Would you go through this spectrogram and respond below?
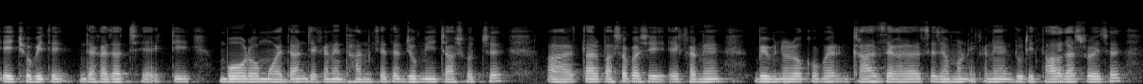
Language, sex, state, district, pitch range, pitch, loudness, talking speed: Bengali, male, Tripura, West Tripura, 125-130 Hz, 125 Hz, -18 LUFS, 145 wpm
